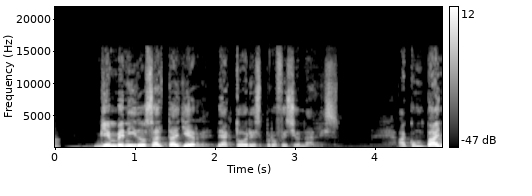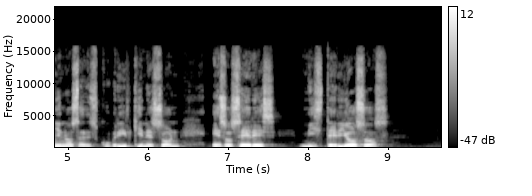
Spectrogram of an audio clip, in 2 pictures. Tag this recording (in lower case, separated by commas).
speech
